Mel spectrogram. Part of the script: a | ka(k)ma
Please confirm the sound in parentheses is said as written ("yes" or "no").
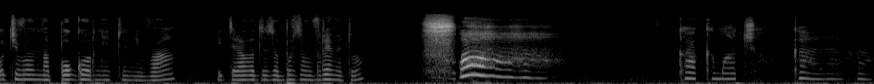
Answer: yes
